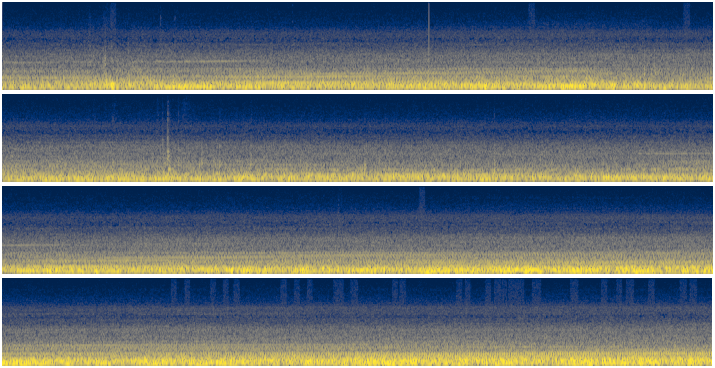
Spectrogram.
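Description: Opel car's engine and road noise heard inside the cabin under kickdown acceleration at motorway speed, the engine note climbing steadily as the revs rise, and growing louder over the second half.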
